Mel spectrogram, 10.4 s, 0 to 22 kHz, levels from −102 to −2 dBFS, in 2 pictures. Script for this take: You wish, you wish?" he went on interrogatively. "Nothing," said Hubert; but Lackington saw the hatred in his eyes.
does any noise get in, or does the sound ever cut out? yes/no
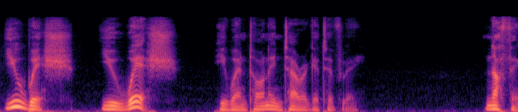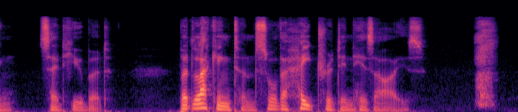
yes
